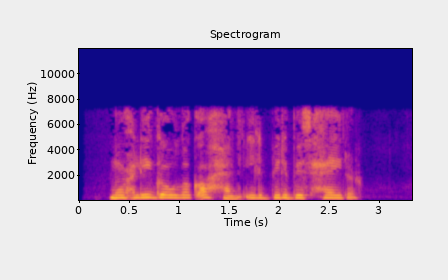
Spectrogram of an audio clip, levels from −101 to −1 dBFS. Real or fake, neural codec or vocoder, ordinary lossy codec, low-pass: real; none; MP3, 96 kbps; 7.2 kHz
